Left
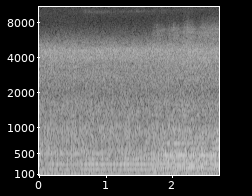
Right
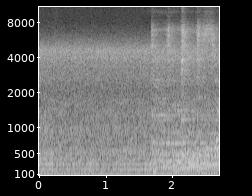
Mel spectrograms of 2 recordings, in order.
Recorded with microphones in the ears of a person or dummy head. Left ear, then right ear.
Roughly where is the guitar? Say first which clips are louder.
Right 5 dB; right.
